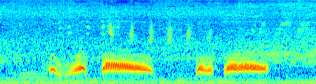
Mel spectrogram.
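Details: Trapping lure spotted dove calls twice: a short wavering two-note lead-in, then a long flat low coo, over light background rustle and faint chirps.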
